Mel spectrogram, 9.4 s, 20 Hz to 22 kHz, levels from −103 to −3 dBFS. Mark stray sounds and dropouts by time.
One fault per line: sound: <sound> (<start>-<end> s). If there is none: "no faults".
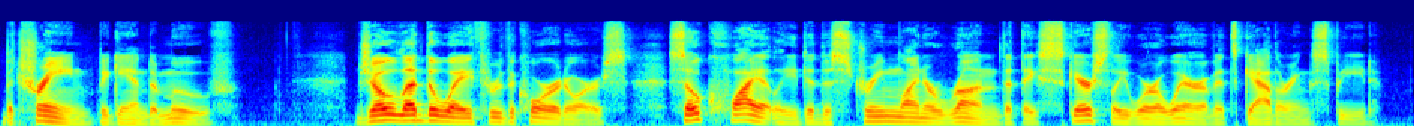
no faults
